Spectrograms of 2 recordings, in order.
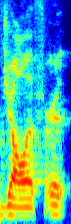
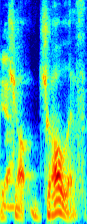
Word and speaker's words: Jolliffe: That doesn't really make sense, but it's pronounced Jolif. At least that's how I say it. Okay. Jolif.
